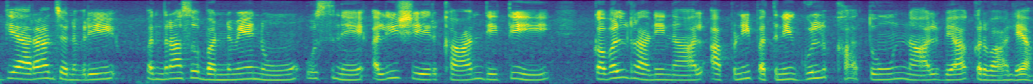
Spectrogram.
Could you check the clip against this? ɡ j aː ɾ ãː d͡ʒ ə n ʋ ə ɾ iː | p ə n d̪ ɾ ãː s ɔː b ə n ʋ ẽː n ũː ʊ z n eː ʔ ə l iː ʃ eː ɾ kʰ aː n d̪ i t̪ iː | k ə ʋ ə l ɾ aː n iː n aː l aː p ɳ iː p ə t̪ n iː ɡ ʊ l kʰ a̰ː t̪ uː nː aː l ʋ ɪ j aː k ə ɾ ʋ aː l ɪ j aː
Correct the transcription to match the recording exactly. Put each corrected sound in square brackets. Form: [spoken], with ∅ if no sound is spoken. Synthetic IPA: ɡ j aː ɾ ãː d͡ʒ ə n ʋ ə ɾ iː | p ə n d̪ ɾ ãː s ɔː b ə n ʋ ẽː n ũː ʊ [s] n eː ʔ ə l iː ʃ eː ɾ kʰ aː n d̪ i t̪ iː | k ə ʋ ə l ɾ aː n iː n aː l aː p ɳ iː p ə t̪ n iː ɡ ʊ l kʰ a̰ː t̪ uː nː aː l ʋ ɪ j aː k ə ɾ ʋ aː l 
